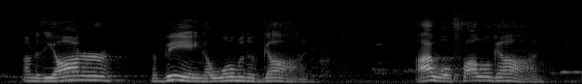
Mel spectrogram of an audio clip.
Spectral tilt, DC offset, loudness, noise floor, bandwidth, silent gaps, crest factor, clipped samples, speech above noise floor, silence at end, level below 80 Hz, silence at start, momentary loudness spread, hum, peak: -6 dB/octave; under 0.1%; -36 LUFS; -61 dBFS; 16 kHz; none; 22 dB; under 0.1%; 26 dB; 0 s; -74 dBFS; 0.2 s; 18 LU; none; -14 dBFS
